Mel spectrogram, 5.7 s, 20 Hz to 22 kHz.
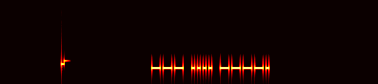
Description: Morse code, heard as a keyed tone, about 28 wpm, 700 Hz. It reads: OH9
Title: Callsign Prefixes for Top 50 DXCC - 28wpm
